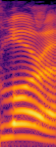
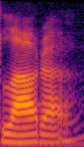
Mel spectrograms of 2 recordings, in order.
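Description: First: The name is said with an English r sound. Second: The name is said with a Spanish tapped r. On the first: The speaker calls it wrong. "I never say it" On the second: The speaker calls it right. "people should say my name in Spanish"

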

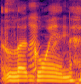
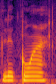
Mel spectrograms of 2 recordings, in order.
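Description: First: English-style ending with the final N clearly sounded. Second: French-style ending with the final N not sounded. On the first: "if you must pronounce the N" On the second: "I was just putting a little French twist on it. Because it's a French name"

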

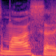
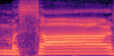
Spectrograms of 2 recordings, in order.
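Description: First: The name is said with a plain, unaffected pronunciation. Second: The name is said with a European-sounding pronunciation. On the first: This is how the name is actually said. The speaker calls it right. "It's Mazza" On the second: This is how some people mistakenly say the name. The speaker calls it wrong. "Some people can say Massar, something like a fucking European"

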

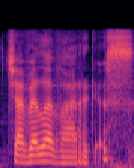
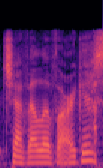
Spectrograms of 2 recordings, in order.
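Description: First: The name is said with a Spanish accent. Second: The name is said with an English accent. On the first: The speaker calls it right. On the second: The speaker calls it wrong.

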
